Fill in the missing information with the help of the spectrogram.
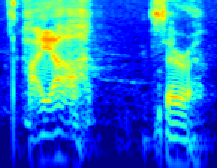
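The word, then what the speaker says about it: Chayei Sarah: And it came up, Hiya, Sarah. That's how Matthew told me how to say it, which means she lived.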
